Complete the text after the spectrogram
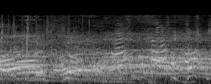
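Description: A woman laughs heartily.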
